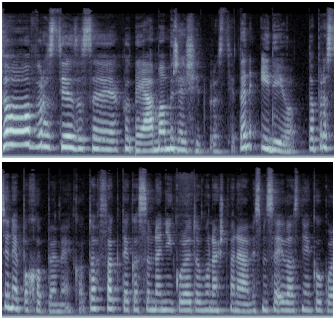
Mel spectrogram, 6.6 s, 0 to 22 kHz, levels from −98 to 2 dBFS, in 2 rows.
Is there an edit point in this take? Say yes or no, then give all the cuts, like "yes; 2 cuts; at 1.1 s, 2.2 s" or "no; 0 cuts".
yes; 1 cut; at 1.3 s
